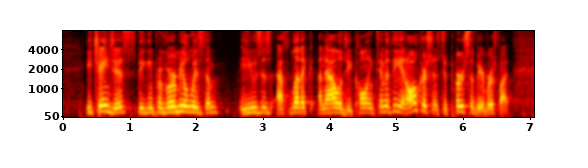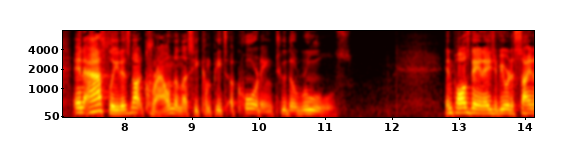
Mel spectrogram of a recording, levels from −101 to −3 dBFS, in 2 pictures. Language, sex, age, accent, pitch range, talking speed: English, male, 30-49, American, 125-175 Hz, 170 wpm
